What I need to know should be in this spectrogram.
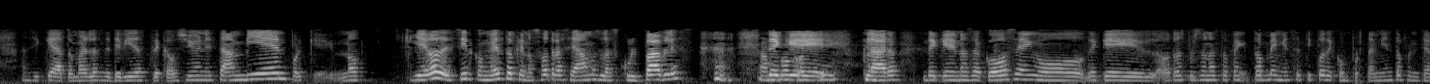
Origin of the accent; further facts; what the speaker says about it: Quito, Pichincha, Ecuador; me alegra mucho como quiteña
